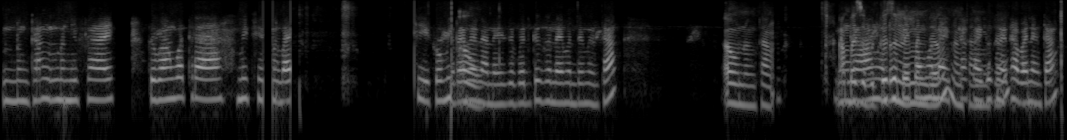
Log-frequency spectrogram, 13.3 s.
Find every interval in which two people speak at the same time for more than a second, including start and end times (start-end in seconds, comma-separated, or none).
10.5-12.6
